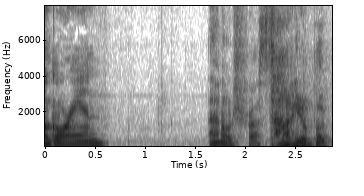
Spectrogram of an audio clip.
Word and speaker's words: Magorian: Magorian. I don't trust audiobook pronunciations really. No, for sure, but Magorian sounds good. Majorian sounds too much like margarine.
